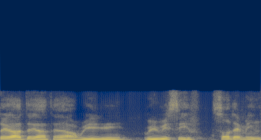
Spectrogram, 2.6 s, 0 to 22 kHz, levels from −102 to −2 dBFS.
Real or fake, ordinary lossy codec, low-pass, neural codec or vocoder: fake; none; none; codec, 16 kHz, 2 kbps, X-Codec, HuBERT features, trained on LibriSpeech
